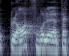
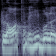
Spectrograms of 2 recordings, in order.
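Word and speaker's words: clothes: तो इस वाले को क्लॉथ्स बोला जाता है, क्लॉथ नहीं बोला जाता, इसको बोला जाता है क्लॉथ्स।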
